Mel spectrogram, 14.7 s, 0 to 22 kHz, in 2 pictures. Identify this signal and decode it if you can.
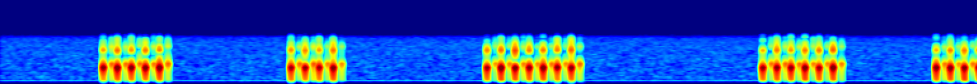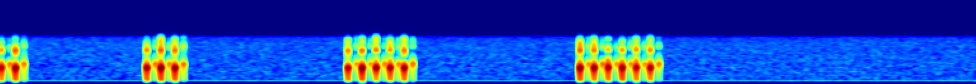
Pulse dialling, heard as clicks on a phone line, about 10 pulses a second. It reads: 5 4 7 6 5 3 5 6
